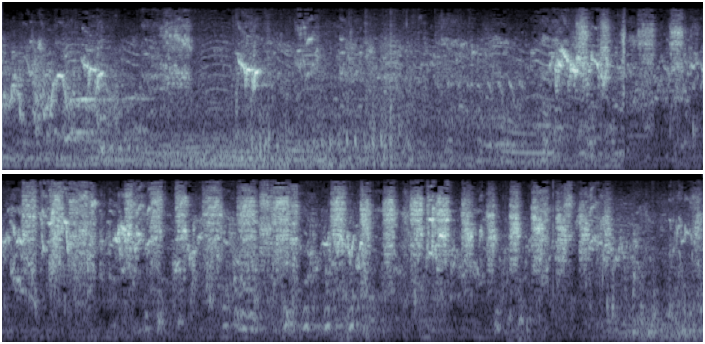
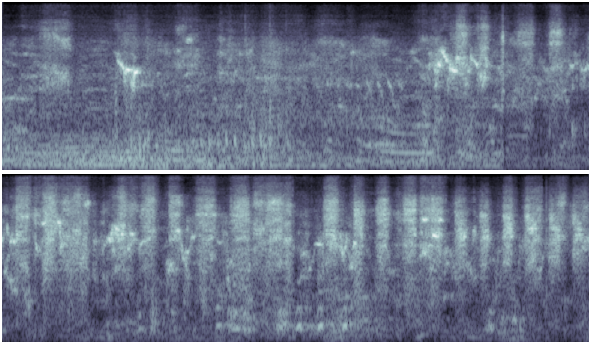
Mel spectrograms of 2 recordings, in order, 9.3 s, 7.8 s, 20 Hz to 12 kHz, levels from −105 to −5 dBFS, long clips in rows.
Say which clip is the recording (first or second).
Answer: first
